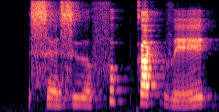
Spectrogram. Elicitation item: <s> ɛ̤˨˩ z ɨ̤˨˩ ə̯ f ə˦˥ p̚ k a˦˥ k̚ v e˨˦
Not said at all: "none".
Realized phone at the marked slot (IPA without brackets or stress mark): s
